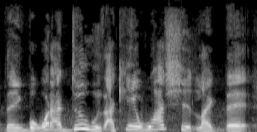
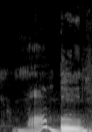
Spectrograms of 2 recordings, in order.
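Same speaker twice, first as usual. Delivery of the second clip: onlookers disapproving; 6 semitones lower, 4 dB quieter than usual. Retold or imitated. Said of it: "they're like".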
